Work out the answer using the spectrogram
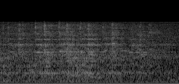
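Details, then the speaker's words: Bicycle rear derailleur in the lowest gear with the low limit screw too far out: light metallic pinging as the mech catches the spokes; fixed by turning the screw in half turns. "the gear will catch on the spokes. You can hear that pinging noise."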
